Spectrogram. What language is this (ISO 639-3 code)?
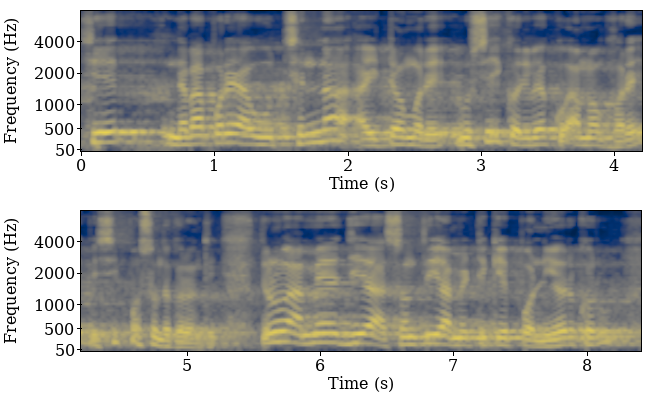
ori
